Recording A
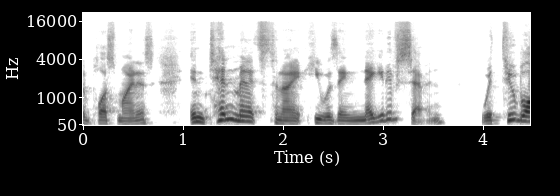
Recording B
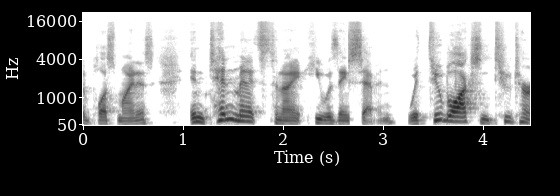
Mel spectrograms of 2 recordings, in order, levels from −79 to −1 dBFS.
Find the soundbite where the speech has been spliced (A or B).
B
